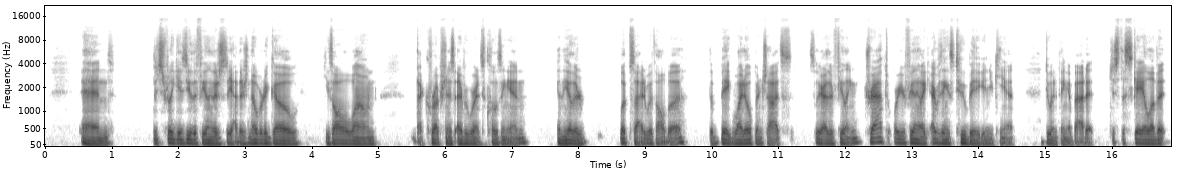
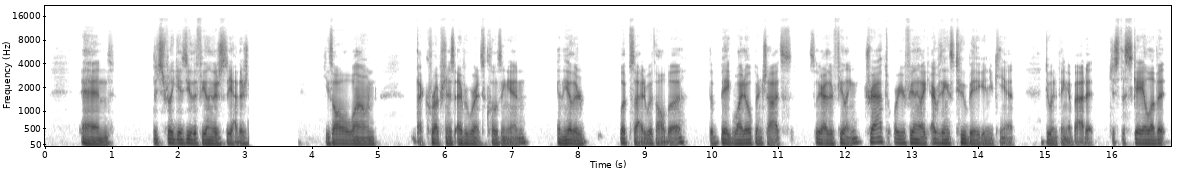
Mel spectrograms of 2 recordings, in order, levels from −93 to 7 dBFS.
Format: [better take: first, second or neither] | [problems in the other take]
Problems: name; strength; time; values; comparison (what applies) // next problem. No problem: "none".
first | audio cutting out; at 3 s for 0.5 s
